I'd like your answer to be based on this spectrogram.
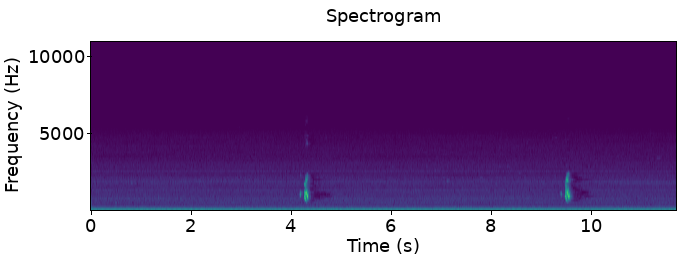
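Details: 3-week-old baby boy hiccuping while asleep: two brief, sharp little catches about five seconds apart over steady low background hum.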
